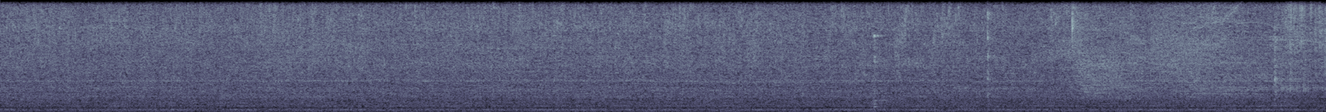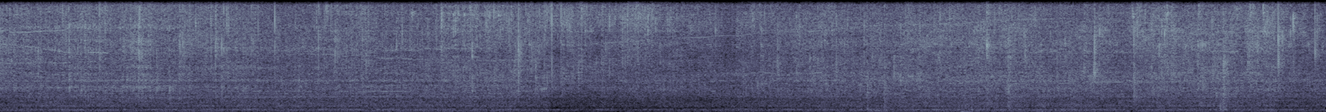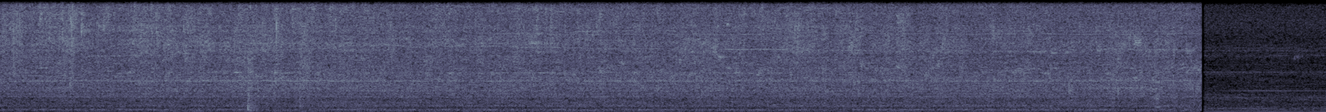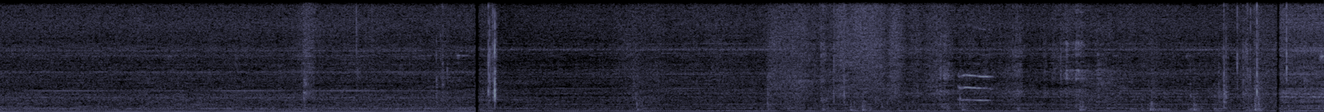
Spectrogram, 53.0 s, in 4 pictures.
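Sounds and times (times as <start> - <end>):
flatbread sizzling on griddle: 0.0 - 38.6
gas burner hiss: 0.0 - 38.6.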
